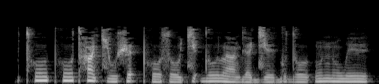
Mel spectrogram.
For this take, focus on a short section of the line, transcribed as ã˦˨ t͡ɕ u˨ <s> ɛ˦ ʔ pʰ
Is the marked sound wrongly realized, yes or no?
yes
